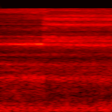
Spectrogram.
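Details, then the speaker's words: ER nebulizer setup for a breathing treatment with a mouthpiece, run off wall oxygen at six liters, top turned so it nebulizes on its own: steady high-pitched continuous misting hiss; nebulizer running. "let me hook it up to the wall here we run at six liters six liters so then when you suck in it will nebulize"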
